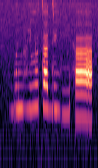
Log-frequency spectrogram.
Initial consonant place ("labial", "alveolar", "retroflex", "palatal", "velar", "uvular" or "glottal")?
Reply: velar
